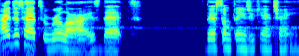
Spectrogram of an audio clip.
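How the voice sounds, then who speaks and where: On a very clean recording with a silent background, a woman speaks at a fairly slow pace, her loudness swinging widely. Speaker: podcast host. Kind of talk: motivational talk.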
